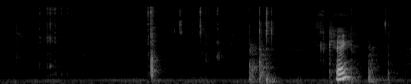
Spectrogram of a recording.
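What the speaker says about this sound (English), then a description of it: "just try to make a nice straight line with your scissors" Scissors cut a paper banner for a handmade card, giving a few soft, separate snips and rustles at irregular intervals, some close and crisp, over a quiet room hum.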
